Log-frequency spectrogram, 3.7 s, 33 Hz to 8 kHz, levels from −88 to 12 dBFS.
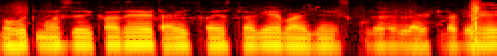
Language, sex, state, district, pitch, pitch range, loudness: Chhattisgarhi, male, Chhattisgarh, Sarguja, 100 Hz, 100-105 Hz, -23 LUFS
